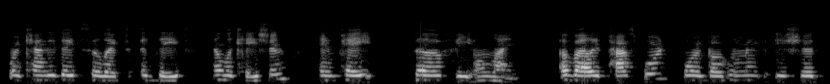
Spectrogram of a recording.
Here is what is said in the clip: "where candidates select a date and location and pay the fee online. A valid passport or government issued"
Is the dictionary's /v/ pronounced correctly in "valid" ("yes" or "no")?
yes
